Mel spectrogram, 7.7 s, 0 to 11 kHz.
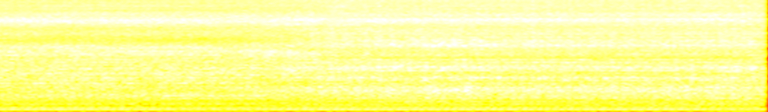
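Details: GMC truck V8 with an Edelbrock VRS-4150 650 CFM carburetor replacing the 950, idle mixture and speed set: steady, even idle rumble at settled speed, no misses, knocks or hunting; healthy, ready to drive.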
